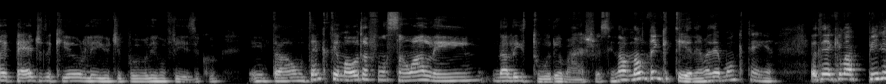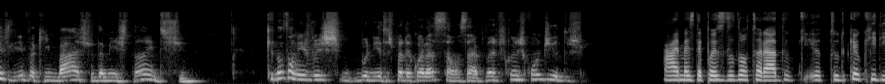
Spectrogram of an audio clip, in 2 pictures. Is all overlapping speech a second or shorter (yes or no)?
yes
